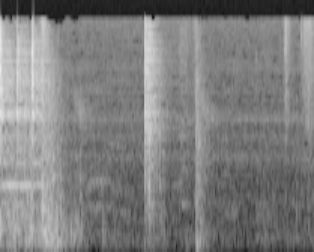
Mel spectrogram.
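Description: A ceramic plate scraping over the rim of a metal pressure-cooker pot as chopped green coriander is tipped into cooked dal, followed by two sharp knocks about two and two and a half seconds in.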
